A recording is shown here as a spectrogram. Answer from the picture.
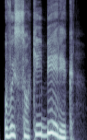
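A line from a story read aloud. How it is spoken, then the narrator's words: Sudden exclamation. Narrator (Russian): воскликнула вдруг девушка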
